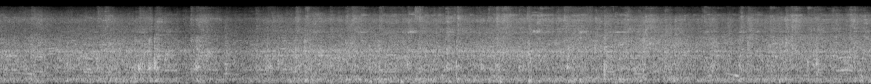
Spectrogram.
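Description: A passenger train running along the track, heard from inside the coach by the window: a steady rush and rumble of wheels on rails and wind.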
